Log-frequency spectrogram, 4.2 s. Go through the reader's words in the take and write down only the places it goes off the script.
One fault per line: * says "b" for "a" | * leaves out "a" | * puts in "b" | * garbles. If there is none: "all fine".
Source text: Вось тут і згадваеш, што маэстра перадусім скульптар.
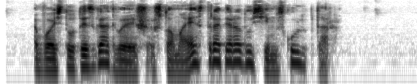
all fine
